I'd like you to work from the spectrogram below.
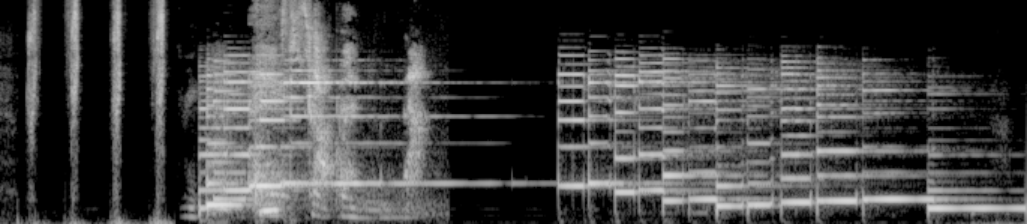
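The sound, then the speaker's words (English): Four quick percussive bursts, then a processed, distorted voice scat-singing a jazz greeting: a smeared sustained phrase followed by a run of bouncy, staccato syllables at a steady, lively pace, loud. “I was going to say, you're scatting all over the place.”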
